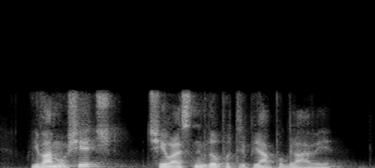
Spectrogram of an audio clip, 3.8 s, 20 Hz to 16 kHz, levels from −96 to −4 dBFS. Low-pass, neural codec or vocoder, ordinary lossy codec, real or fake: 7.2 kHz; codec, 16 kHz, 1 kbps, X-Codec, WavLM features, trained on Multilingual LibriSpeech; none; fake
